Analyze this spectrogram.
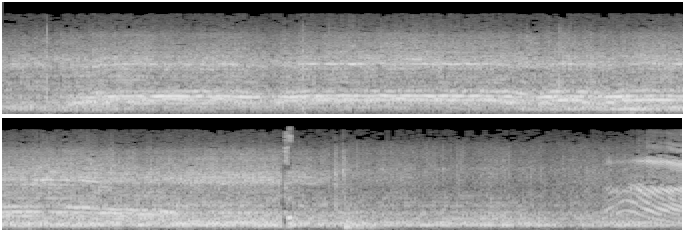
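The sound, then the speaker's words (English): A train rumbles along loudly and steadily while a long, sustained whistle sounds over it for several seconds, then fades as the clatter continues. “The train hasn't stopped since I got on.”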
